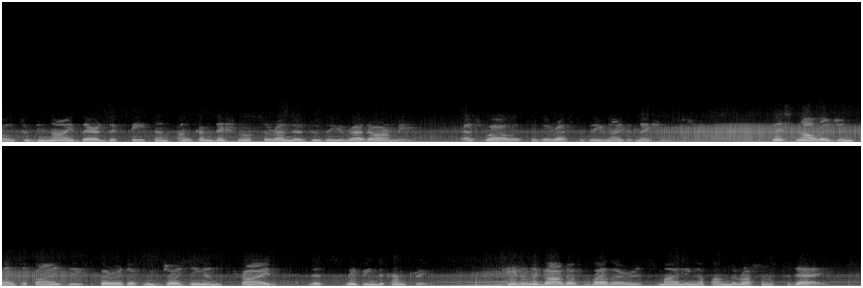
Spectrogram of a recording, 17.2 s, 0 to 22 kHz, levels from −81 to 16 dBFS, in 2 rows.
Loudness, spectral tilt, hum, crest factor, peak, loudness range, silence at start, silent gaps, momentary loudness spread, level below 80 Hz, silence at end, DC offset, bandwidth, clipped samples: -24 LUFS; -9.5 dB/octave; none; 16 dB; -6 dBFS; 4 LU; 0 s; none; 10 LU; -52 dBFS; 0 s; under 0.1%; 5 kHz; under 0.1%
